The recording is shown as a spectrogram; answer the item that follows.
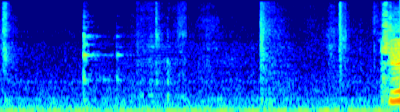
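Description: Faint, scattered clicks and taps of an African grey parrot's beak rummaging inside a ceramic tea canister, a few light knocks over two seconds.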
